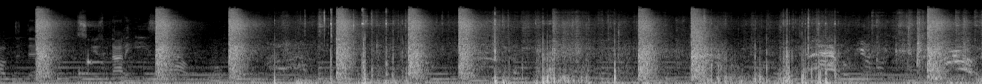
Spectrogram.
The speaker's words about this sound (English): At 1:30 p.m. that Sunday afternoon, August 26, 2018, a flurry of gunfire broke out at the Good Luck Have Fun Bar, located inside the Chicago Pizza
